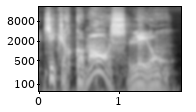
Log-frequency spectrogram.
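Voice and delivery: angry troll. Acted. Hubert warning Léon, loud irritation. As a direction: scold a fellow troll loudly. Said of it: "trois trolls en colère".

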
